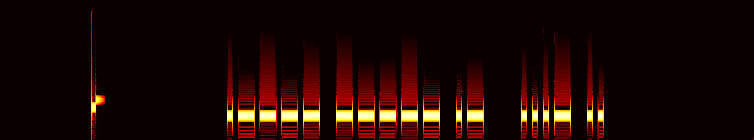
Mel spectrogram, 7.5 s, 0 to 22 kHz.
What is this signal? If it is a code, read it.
Morse code, heard as a keyed tone, about 22 wpm, 700 Hz. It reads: 10A VI
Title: Field Day Exchanges Encore - 22wpm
